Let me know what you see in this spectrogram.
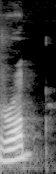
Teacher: اب یہاں پر را پر زبر ہے تو ہم کیا کریں گے، را کو موٹا پڑھیں گے، پر پڑھیں گے کیونکہ را پر زبر یا پیش ہو تو را کو پر پڑھا جائے گا اور را کے نیچے زیر ہوگا تو را کو باریک پڑھا جائے گا. یہاں پر را پر زبر ہے، ہم یہاں پر را کو موٹا پڑھیں گے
